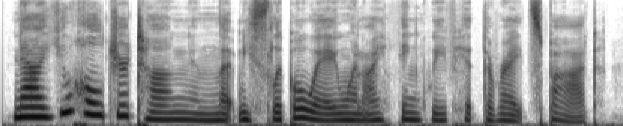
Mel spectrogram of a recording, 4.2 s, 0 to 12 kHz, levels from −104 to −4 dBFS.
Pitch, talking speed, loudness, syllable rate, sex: 205 Hz, 260 wpm, -19 LUFS, 5.5 syllables/s, female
